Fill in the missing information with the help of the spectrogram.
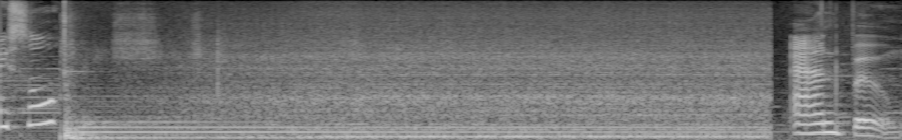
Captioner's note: more microwave noises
